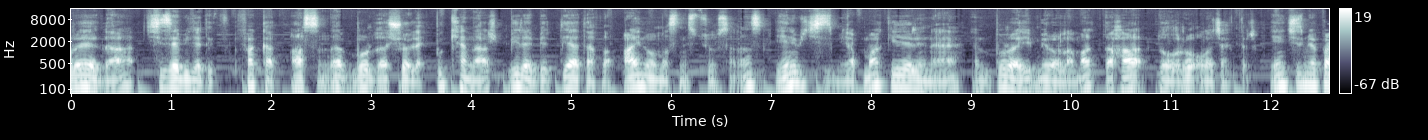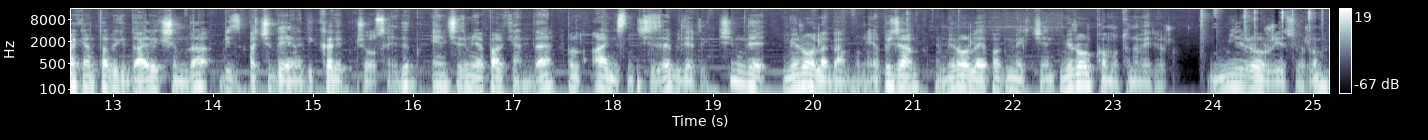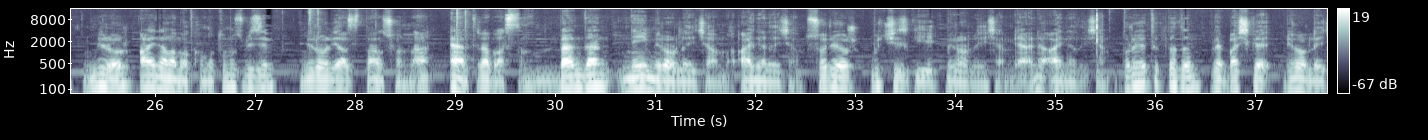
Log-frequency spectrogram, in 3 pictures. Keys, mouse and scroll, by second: 23.5-26.1 typing, 27.3 BackSpace, 28.8 Return, 35.5-37.7 drag.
